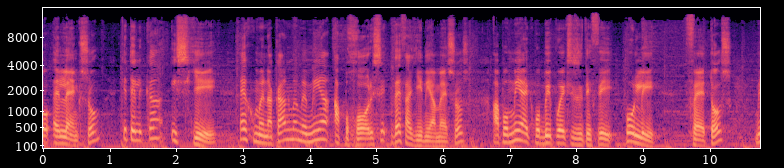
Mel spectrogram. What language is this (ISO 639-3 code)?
ell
